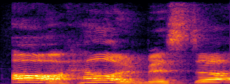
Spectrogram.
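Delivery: a hint of a sweet little girl saying hello; Drew Barrymore voice. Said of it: "Drew Barrymore's like".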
